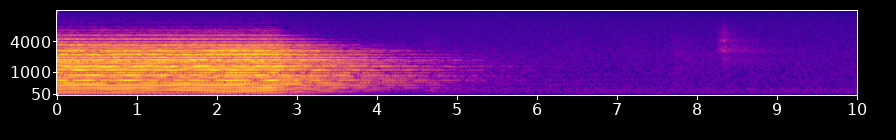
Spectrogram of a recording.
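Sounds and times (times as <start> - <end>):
pipe organ chord reverberating: 0.0 - 5.8.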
